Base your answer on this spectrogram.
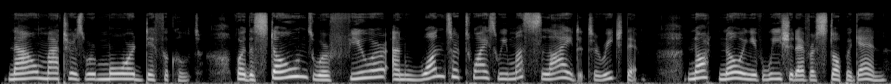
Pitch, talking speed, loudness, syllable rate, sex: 255 Hz, 190 wpm, -18 LUFS, 5.0 syllables/s, female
